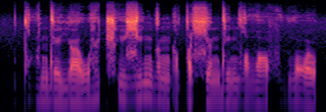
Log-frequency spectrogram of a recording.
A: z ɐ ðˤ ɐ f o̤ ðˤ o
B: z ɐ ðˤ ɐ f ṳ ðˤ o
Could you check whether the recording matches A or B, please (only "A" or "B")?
B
